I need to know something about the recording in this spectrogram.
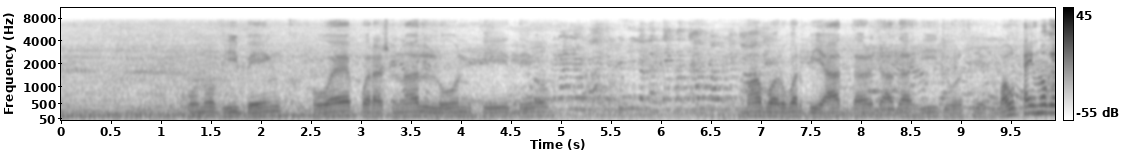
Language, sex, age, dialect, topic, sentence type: Chhattisgarhi, male, 18-24, Western/Budati/Khatahi, banking, statement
